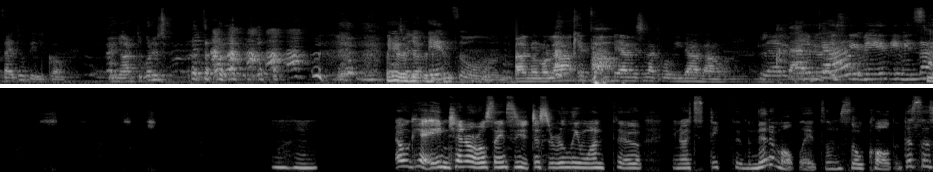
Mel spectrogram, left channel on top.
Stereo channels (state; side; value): different; both; correlation 0.00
